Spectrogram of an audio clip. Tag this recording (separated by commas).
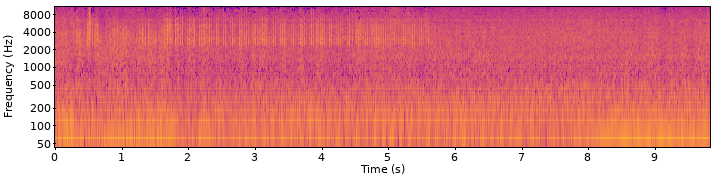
Engine, Vehicle, Medium engine (mid frequency)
